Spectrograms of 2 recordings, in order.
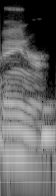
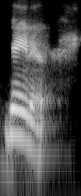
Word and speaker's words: Boehner: Yeah, it looks like Boner, but he pronounces it Boehner. Boehner, yes.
